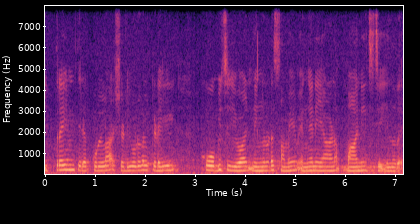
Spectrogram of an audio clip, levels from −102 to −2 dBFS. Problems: constant background noise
